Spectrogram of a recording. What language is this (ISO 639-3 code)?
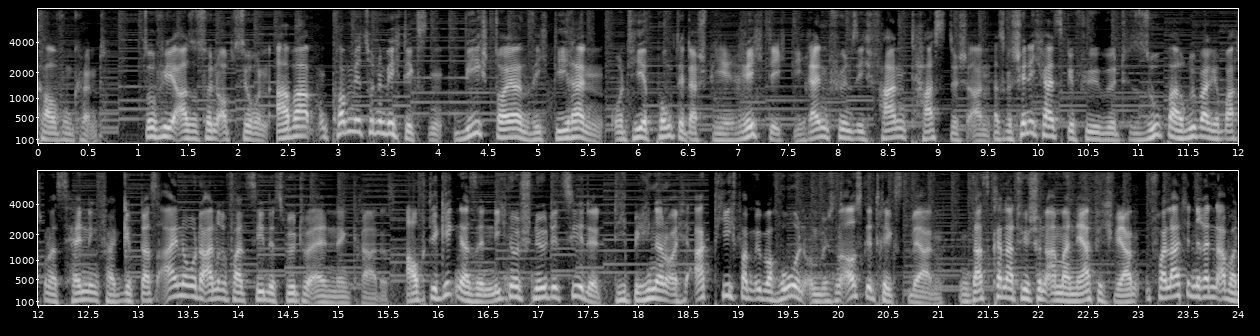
deu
